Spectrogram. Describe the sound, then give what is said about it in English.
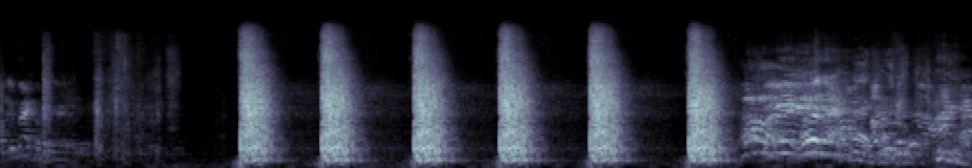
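Gunshots fired at a target in a shooting contest: six loud, sharp reports at an even, steady pace, preceded by brief talk and followed by a noisy wash of sound. “Every one of them shots is in the black. None of them dead center, but it's a perfect score.”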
